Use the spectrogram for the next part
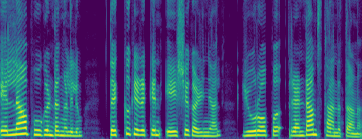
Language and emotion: Malayalam, neutral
